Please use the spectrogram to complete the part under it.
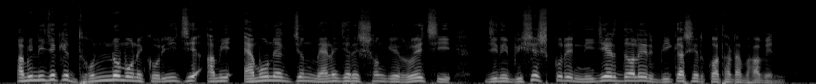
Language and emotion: Bengali, happy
